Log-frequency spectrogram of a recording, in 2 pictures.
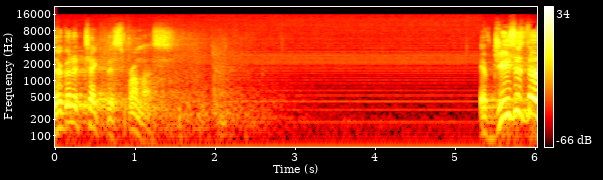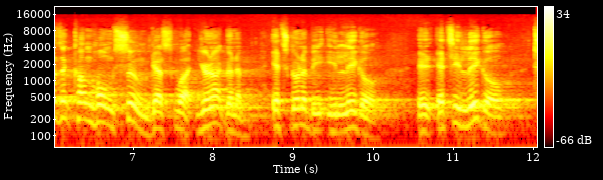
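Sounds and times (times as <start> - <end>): room echo of spoken word: 0.0 - 2.8, 5.2 - 12.0
electrical mains hum: 0.0 - 12.0.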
